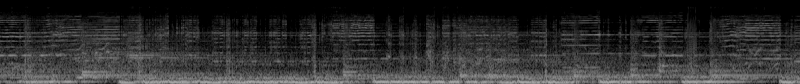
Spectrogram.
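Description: Reog Ponorogo gamelan accompaniment: a reedy slompret shawm holding a wailing melody over a pulsing low drum and gong beat.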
